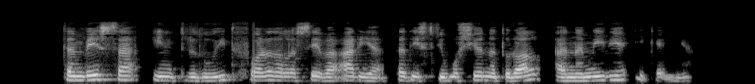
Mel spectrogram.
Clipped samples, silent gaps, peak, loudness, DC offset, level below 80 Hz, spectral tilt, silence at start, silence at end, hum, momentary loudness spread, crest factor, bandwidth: under 0.1%; 1.44-1.52 s, 3.90-3.96 s, 5.42-5.54 s; -2 dBFS; -19 LUFS; under 0.1%; -60 dBFS; -5 dB/octave; 0.65 s; 0.65 s; none; 10 LU; 18 dB; 7.8 kHz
